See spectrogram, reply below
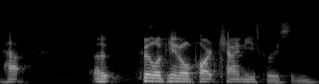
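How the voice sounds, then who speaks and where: A man's voice: medium pitch, normal speed, slight background noise. Male podcast guest, mid-range voice, playful repetitive banter, muffled online-call recording. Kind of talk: casual group podcast banter.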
